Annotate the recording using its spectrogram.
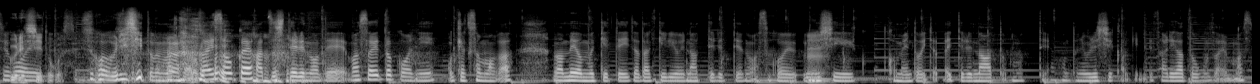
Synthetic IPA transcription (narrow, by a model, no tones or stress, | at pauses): sɨɡoit̪o̰ko̰ssɨɡo̞iɯ̟ɾe̞ɕiːt̪omoimast̪a̰ɡaiso̞ːkaiɦat͡sɨɕi̥t̪e̞ɾɯ̟no̞d̪e̞̰masoːjɯ̟t̪o̞ko̞ɾoɲ̟iokʲakɯ̟̥samaɡa̰mame̞o̞mɯ̟ke̞t̪e̞it̪ad̪ake̞ɾɯ̟jo̞ːɲ̟inat̪ːe̞ɾɯ̟t̪ːe̞jɯ̟no̞βa̰sɨɡo̞iɯ̟ɾe̞ɕiː | ko̞mẽ̞nt̪oit̪a̰d̪a̰it̪e̞ɾɯ̟nat̪o̞ːmo̞t̪ːe̞̰hõ̞nt̪o̞ɲ̟iɯ̟ɾe̞ɕiːka̰ŋɡʲiɾʲḭd̪e̞sɨaɾʲiɡat̪o̞ːɡo̞za̰ḭma̰sɨ̥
